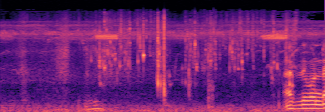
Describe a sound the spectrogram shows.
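Water sloshes as a hand moves meat in a bowl.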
